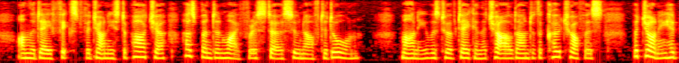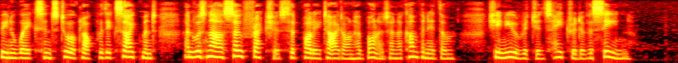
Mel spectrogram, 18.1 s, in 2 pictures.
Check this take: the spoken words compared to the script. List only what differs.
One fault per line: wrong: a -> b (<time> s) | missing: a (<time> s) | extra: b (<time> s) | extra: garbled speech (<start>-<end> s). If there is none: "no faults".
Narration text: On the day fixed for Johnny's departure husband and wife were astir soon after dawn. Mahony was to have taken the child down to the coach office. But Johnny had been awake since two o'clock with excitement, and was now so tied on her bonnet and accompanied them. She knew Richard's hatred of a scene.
extra: fractious that Polly (12.3 s)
